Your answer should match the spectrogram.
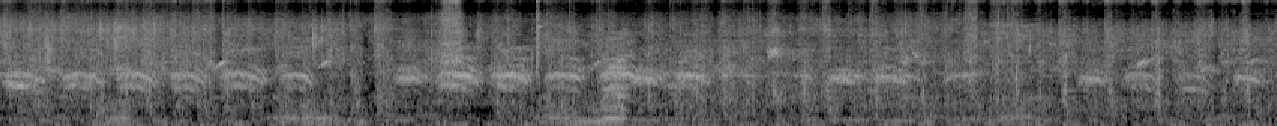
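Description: Hand-milking a water buffalo: the milk squirts into a steel bucket of milk in a steady rhythm of about two strokes a second, pausing briefly now and then. A brief, louder low sound comes about eight seconds in.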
